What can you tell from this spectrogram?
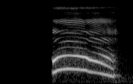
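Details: Baby monkey Nomi throwing a morning tantrum, impatient while waiting for milk: one drawn-out, whining cry that rises slightly, then slides down over about half a second, clear and tonal with ringing overtones, in a quiet room.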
